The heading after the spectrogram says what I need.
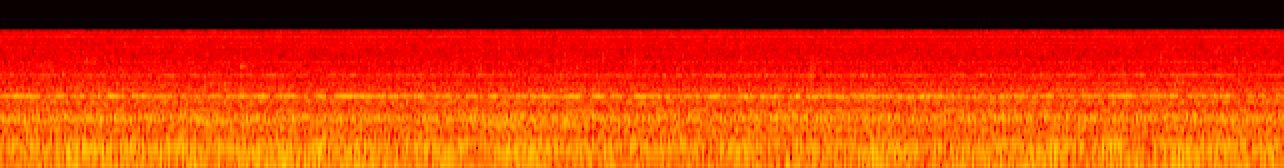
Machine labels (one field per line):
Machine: pump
